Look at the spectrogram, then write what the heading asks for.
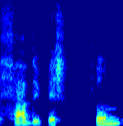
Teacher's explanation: আপনাকে উচ্চারণ সঠিক ভাবে করে পড়তে হবে তাহলে সা হচ্ছে যে আগা সামনের উপরে দুই দাঁতের আগার সাথে লেগে নরম করে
